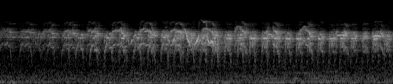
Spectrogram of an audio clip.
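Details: Male saffron finch (pica), a pet singing at full, sings a fast, unbroken run of high, sharp chirps and twitters, about three notes a second and loosely paced, with no other sounds.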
